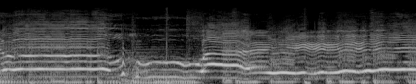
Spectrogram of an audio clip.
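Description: A woman singing a gospel song solo into a microphone over instrumental accompaniment. She holds long notes with vibrato and slides up to a new note about a second in.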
